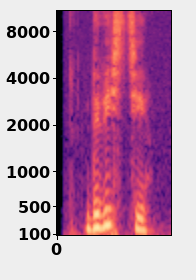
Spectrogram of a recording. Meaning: to take (to), to carry (as far as, to), to bring (to, as far as)
- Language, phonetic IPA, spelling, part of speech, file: Russian, [dəvʲɪˈsʲtʲi], довезти, verb, Ru-довезти.ogg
